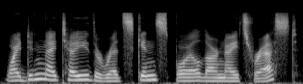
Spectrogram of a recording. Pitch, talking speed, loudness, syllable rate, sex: 180 Hz, 215 wpm, -18 LUFS, 4.5 syllables/s, female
